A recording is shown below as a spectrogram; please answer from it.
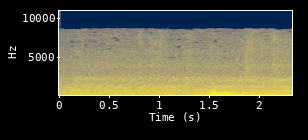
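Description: Steady rushing wind noise on the phone's microphone, high up on an open skyscraper floor, with a low rumble swelling about one and a half seconds in.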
